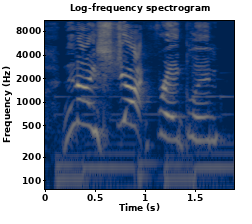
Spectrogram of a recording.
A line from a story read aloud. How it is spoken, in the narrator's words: Peppermint Patty shouts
